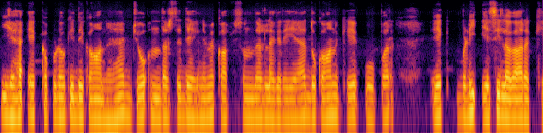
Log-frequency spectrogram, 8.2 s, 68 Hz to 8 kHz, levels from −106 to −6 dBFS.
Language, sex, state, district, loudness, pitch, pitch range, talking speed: Hindi, male, Uttar Pradesh, Saharanpur, -23 LUFS, 125 Hz, 120-130 Hz, 185 wpm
